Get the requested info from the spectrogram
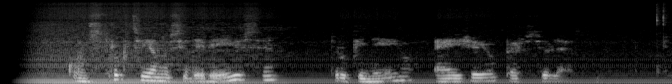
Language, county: Lithuanian, Panevėžys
